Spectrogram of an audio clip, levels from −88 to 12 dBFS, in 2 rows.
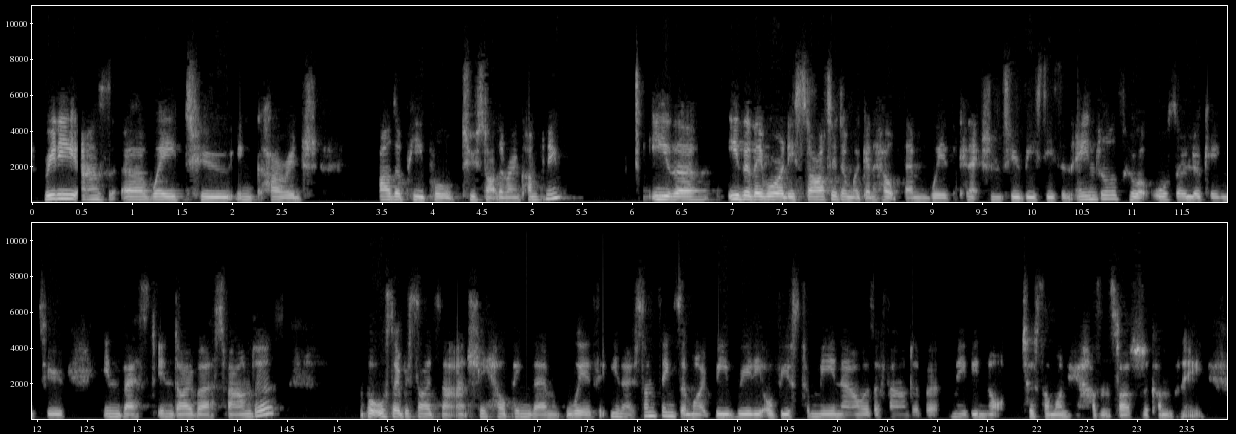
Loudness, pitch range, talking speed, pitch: -24 LUFS, 155-175 Hz, 180 wpm, 160 Hz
